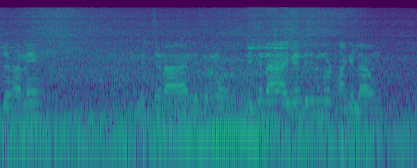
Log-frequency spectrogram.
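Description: Talking voices over the low, steady hum of a road vehicle's engine, which swells about two seconds in.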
